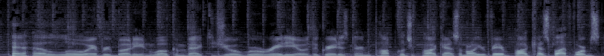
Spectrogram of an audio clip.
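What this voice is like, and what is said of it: Running out of breath. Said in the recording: “Ran out of breath there.”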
